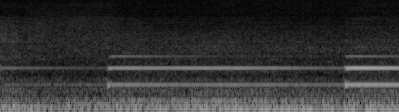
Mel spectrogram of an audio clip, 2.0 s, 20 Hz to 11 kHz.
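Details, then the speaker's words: 1999-2007 GMT800 Chevy truck with Vortec V8, just started after PCM replacement and VATS relearn: low, even idle rumble with no misses or knocks, two brief chime tones over it; healthy running. "And there it is. It is running"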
